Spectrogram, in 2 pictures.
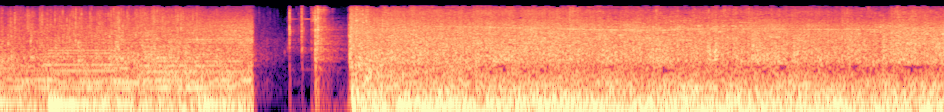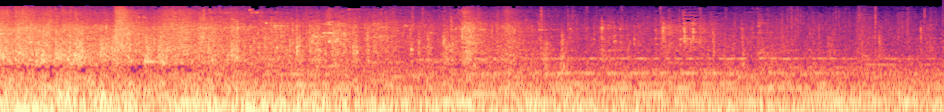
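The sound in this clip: A shotgun blast sets off a propane tank. After a brief dropout, a loud booming explosion bursts out and gives way to a sustained, rumbling roar that slowly eases.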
